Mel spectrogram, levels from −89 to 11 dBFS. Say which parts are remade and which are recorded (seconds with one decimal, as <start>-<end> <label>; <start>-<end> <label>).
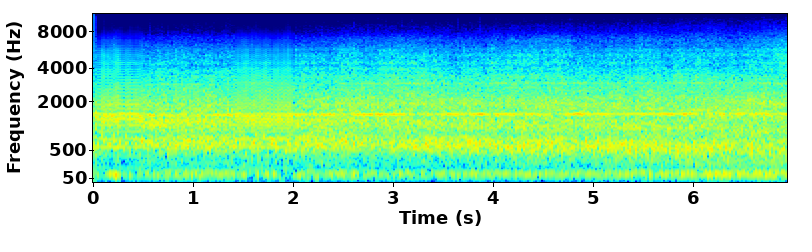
0.0-0.5 remade; 0.5-1.4 recorded; 1.4-2.0 remade; 2.0-6.9 recorded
